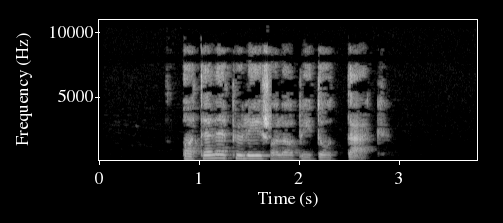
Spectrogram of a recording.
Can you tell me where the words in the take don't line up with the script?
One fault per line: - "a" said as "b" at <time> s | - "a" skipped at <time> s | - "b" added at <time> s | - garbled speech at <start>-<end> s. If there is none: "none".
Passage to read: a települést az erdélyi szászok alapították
- "az erdélyi szászok" skipped at 1.8 s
